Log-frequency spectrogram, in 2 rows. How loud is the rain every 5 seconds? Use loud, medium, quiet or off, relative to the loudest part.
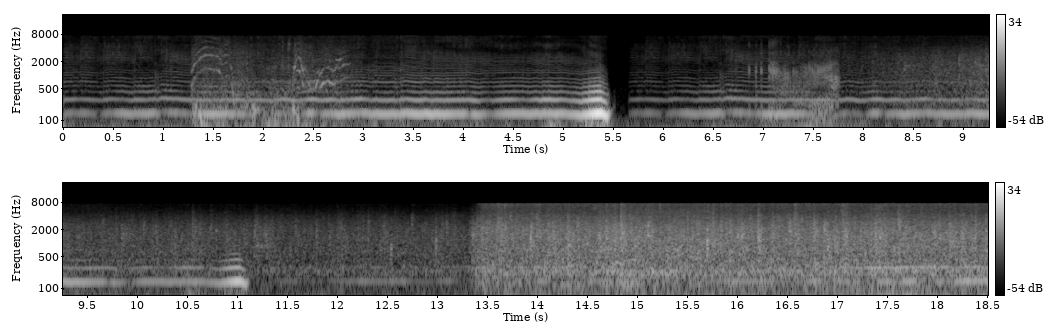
off, quiet, medium, loud.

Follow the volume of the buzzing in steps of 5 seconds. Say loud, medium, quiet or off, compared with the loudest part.
medium, loud, medium, medium.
